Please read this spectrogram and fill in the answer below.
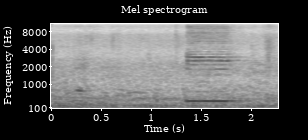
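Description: A vehicle horn honks once, a single steady note about half a second long, a little past the middle, over background chatter.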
